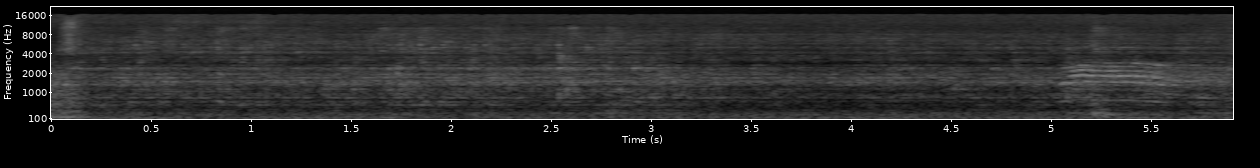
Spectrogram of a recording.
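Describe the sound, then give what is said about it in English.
A single short cat meow rises out of a steady, hissing background noise near the end, clear after several seconds of only the constant rushing sound. “Kitty Cat Pots. Meow.”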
